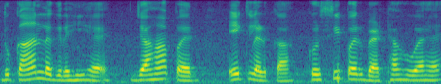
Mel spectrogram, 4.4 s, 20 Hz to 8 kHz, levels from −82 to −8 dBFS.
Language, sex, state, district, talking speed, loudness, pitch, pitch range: Hindi, male, Punjab, Pathankot, 175 wpm, -16 LUFS, 175 Hz, 155-185 Hz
